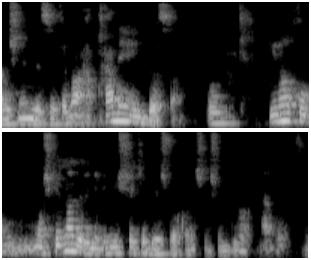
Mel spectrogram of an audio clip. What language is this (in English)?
Persian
